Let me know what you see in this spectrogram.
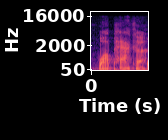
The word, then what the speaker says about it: Waupaca: Wapoka. How do you say it? – Wapaka. – Wapaka. – We talked about this last night. Alpaca. Wapak. – Alpaca. – Alpaca, the animal.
